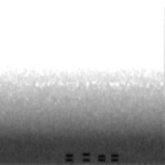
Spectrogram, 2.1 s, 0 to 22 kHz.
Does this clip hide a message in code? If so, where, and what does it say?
Yes: DTMF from 0.8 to 1.5 s, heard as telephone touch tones, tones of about 80 ms, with phone line noise. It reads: 2312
